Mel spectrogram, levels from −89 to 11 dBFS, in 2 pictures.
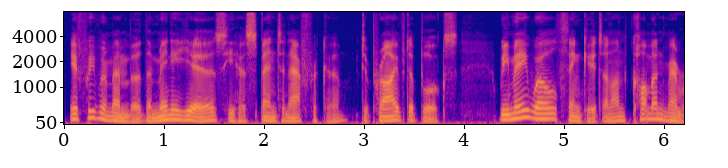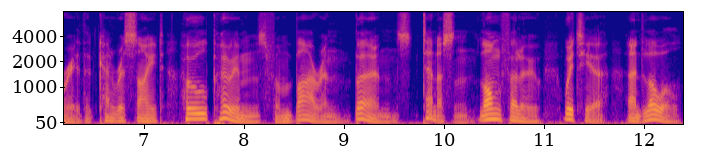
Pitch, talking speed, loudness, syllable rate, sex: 100 Hz, 170 wpm, -19 LUFS, 5.1 syllables/s, male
